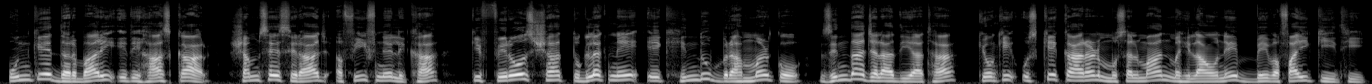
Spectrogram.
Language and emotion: Hindi, neutral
